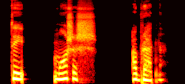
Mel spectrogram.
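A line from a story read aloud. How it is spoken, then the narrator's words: Awkward mumble. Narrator (Russian): Неловко бормочу я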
